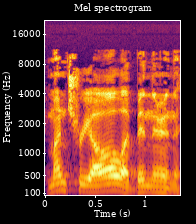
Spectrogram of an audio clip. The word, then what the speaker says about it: Montreal: And when you catch that plane to Montreal, don't give it a Montreal or a Montreal, but a Montreal. O becomes a U, and TR becomes a CHR, kind of CHR sound in pronunciation.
